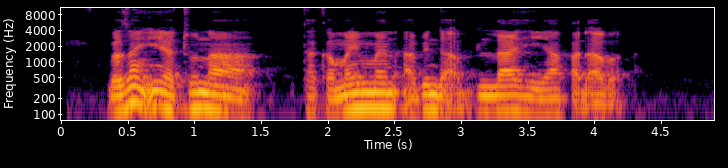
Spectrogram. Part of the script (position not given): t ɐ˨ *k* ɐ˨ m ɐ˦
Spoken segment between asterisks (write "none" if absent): k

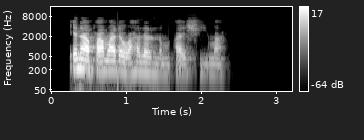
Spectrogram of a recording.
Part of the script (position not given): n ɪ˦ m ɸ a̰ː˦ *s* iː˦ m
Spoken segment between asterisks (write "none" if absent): ʃ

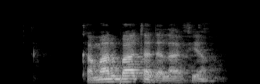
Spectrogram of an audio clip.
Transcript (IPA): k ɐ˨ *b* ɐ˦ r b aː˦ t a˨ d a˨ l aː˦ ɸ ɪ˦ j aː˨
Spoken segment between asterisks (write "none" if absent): m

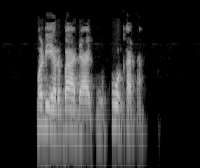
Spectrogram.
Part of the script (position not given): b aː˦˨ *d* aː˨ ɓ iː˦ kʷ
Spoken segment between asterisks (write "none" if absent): d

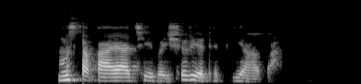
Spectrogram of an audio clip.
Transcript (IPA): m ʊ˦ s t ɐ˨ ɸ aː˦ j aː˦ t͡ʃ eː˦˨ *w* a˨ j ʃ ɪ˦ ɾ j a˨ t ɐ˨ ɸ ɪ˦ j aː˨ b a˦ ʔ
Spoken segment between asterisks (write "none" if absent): b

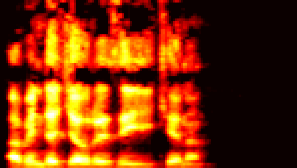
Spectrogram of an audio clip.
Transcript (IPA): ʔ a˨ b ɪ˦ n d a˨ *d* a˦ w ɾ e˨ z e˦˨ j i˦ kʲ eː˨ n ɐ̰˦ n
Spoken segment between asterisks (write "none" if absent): d͡ʒ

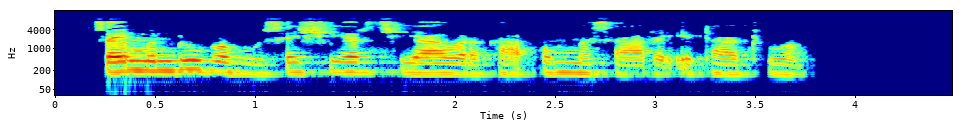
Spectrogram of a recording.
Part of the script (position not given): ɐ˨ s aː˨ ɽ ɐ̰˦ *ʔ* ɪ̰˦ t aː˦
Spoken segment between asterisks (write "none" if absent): ʔ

